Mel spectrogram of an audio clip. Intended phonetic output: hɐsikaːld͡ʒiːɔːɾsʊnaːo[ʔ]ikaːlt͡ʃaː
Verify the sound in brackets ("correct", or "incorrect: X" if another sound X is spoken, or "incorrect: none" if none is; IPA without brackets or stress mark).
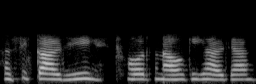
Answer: incorrect: k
